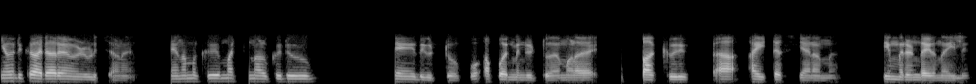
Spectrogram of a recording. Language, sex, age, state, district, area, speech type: Malayalam, male, 18-30, Kerala, Thrissur, urban, conversation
